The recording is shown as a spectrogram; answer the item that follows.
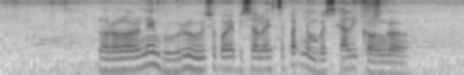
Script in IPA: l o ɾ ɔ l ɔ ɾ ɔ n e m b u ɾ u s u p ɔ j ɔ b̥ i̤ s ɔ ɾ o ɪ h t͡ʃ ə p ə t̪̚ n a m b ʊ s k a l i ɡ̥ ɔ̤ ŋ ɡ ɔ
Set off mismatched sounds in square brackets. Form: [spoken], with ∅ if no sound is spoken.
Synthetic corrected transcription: l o ɾ ɔ l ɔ ɾ ɔ n e m b u ɾ u s u p ɔ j ɔ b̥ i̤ s ɔ [l] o ɪ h t͡ʃ ə p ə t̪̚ n [ə] m b ʊ s k a l i ɡ̥ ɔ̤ ŋ ɡ ɔ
